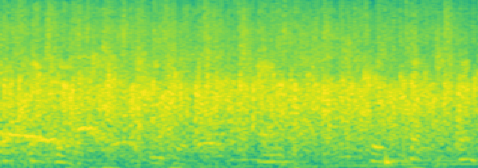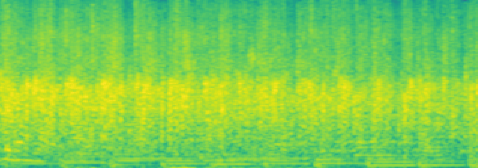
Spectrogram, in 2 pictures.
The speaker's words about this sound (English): But anyway, so I wonder if we can give Craig Hill a big round of applause for joining us.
